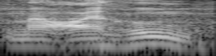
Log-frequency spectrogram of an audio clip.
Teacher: ہا کی آواز جو ہے نا گلے کے آخر سے ہے ، پیش کو معروف ادا کرنا ہے، میم ساکن میں اظہار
